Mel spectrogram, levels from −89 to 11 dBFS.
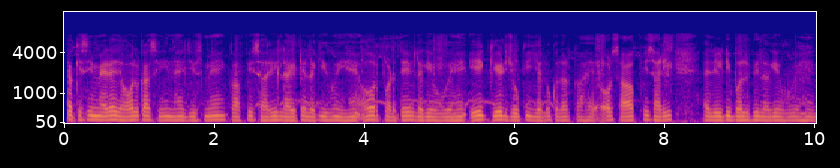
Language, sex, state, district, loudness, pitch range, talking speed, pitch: Hindi, male, Uttar Pradesh, Varanasi, -26 LUFS, 115-130 Hz, 235 wpm, 120 Hz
